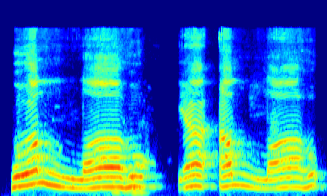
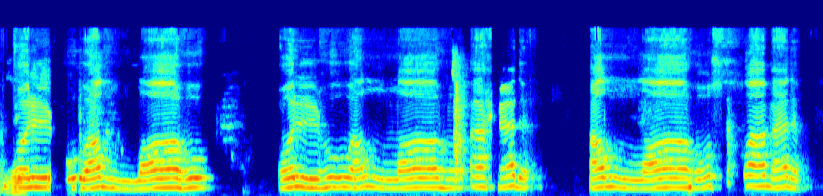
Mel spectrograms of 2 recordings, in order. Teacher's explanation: اس میں لام کو پر کرنا ہے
